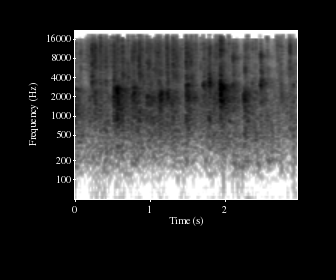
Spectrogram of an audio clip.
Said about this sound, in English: Thank you. Can we give them all a round of applause?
